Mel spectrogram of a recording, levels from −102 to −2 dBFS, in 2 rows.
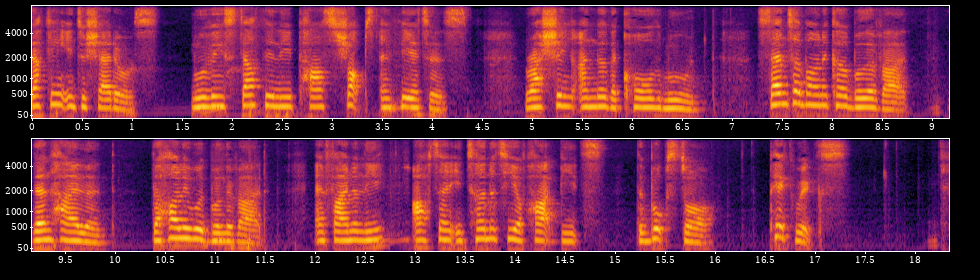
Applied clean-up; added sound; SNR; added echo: neural mask model RNNoise.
